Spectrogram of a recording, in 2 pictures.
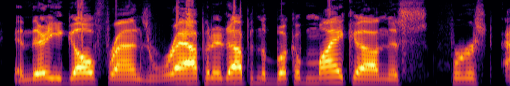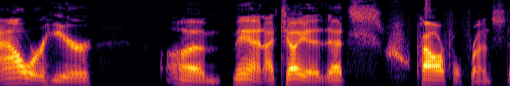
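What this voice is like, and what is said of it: Hoarse, fading voice. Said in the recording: “You can tell I'm kind of losing my voice there. It happens, you know, with the weather change”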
